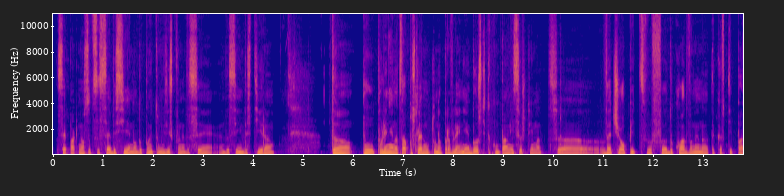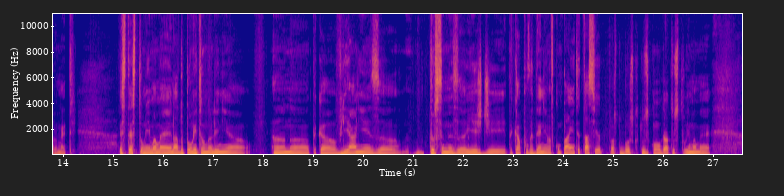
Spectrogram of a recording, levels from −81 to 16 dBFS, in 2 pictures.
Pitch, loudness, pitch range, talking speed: 125 Hz, -20 LUFS, 115-145 Hz, 130 wpm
